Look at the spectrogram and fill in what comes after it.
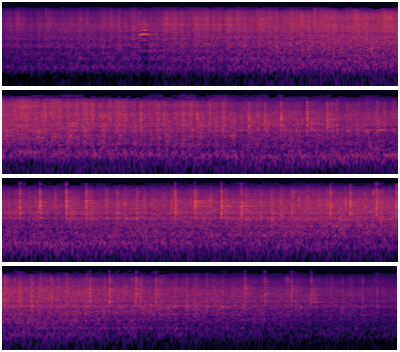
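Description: A train running on rails, its wheels clicking steadily over the rail joints; the sound swells over the first few seconds and fades away near the end.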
